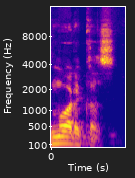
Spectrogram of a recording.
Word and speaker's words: Mordecai: month, the son, Mordecai, that's Mordecai, but it's pronounced Mordecus.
